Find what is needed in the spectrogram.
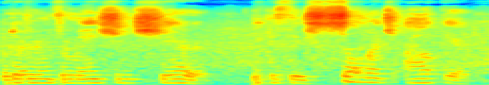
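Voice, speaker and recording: Over noticeable background noise and audible room echo, a woman with a very deep, low pitch speaks passionately at a moderate pace. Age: 60s. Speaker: doctor and cannabis advocate. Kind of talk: rally speech. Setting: live event with audience.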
